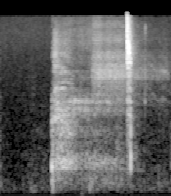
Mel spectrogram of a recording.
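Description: A person's breathy throat sound, starting sharply and fading over about a second, with a short mouth click just before the next words.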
